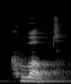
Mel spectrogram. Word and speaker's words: quote: is the word quote this is not pronounced the same as coat the correct way to say it is with a Kuh sound at the beginning quote similarly we have quotation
